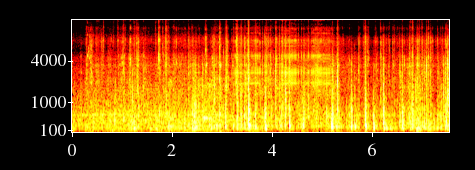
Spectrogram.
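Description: A freshly landed dorado (mahi-mahi) thrashing and slapping against the boat's deck and cooler, a rapid, irregular run of knocks and slaps that grows busier and louder after the first couple of seconds.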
